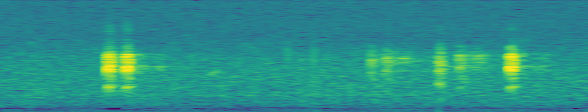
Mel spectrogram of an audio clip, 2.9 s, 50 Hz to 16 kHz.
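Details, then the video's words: White-fronted Bee-eaters, 12–15 birds at medium-close range, some perched by nest holes, give short, husky, rolling notes, a quick double call, then a loose cluster of several overlapping calls from the group. "White-Fronted Bee-Eater. MD-CU Calls From 12-15 Birds"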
